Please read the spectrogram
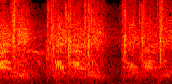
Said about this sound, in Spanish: Rodilla en tierra, gritaban los manifestantes a los miembros de la Guardia Nacional, que no se inmutaban.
